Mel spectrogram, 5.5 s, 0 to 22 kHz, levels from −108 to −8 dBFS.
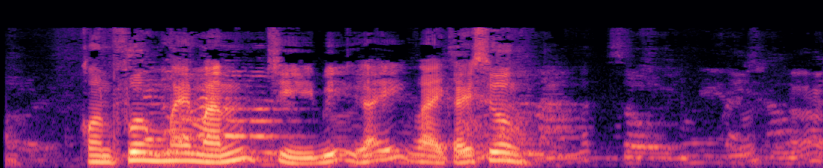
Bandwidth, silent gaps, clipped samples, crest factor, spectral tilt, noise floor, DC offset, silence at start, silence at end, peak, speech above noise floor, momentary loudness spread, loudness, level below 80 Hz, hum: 11.5 kHz; none; under 0.1%; 20 dB; -7 dB/octave; -52 dBFS; under 0.1%; 0.05 s; 0 s; -4 dBFS; 30 dB; 23 LU; -23 LUFS; -60 dBFS; none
